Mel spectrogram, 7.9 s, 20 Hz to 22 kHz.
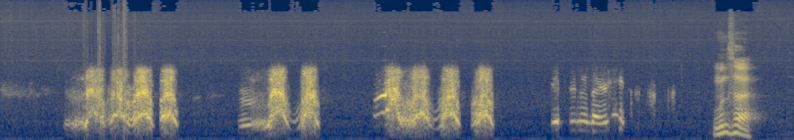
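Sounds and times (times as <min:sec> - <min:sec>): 
person imitating a dog barking: 0:00.7 - 0:06.3
speech: 0:07.1 - 0:07.6.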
